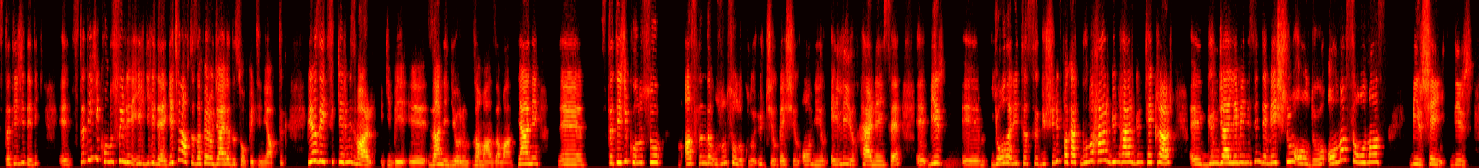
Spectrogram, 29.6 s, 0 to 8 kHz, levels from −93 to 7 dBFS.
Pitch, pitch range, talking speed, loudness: 265 Hz, 215-330 Hz, 125 wpm, -29 LUFS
